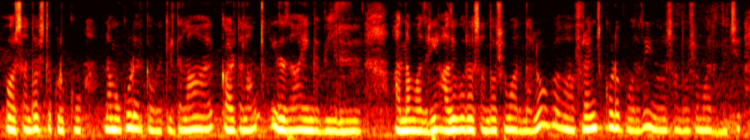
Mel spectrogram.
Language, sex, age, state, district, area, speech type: Tamil, female, 18-30, Tamil Nadu, Salem, rural, spontaneous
